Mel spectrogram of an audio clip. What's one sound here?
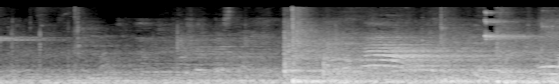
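A volleyball is struck by hand.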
